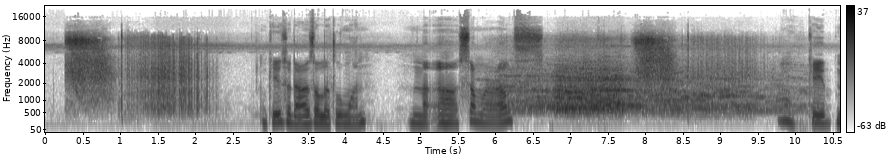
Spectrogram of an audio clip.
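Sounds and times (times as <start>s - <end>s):
small firework sound from a touchscreen app: 0.2s - 2.4s, 5.7s - 10.3s
speech: 2.9s - 6.4s, 9.8s - 10.5s.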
